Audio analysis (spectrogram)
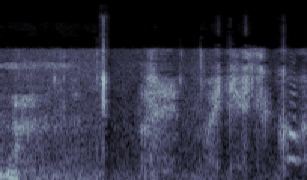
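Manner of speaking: breathless whisper of dismay; shocked whisper. Acted. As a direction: barely get the words out in shock. Hears the child needs surgery. (pabulong na pagkabigla)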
